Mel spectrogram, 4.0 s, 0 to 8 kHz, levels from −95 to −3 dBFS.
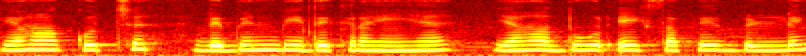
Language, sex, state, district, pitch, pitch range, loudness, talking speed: Hindi, female, Chhattisgarh, Jashpur, 230 Hz, 225-235 Hz, -15 LUFS, 195 wpm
